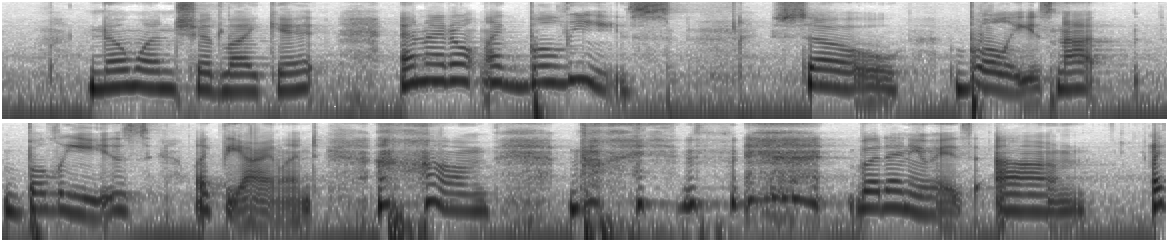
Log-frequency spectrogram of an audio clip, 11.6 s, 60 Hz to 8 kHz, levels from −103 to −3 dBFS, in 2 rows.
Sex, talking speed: female, 120 wpm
